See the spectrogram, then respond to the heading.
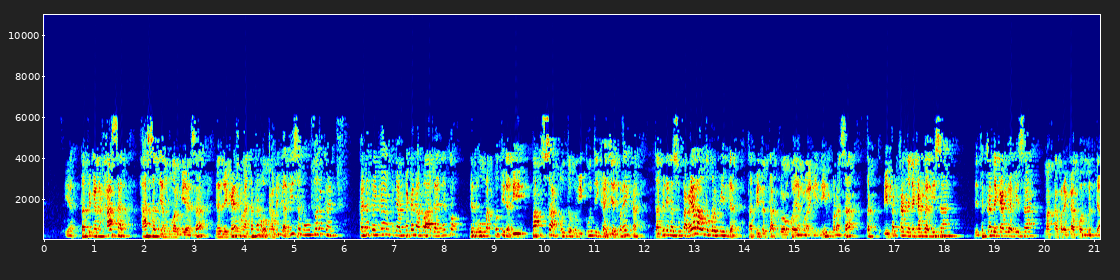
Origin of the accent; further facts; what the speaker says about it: Depok, West Java, Indonesia; Pernah ada di Depok. Saya orang Depok ya.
